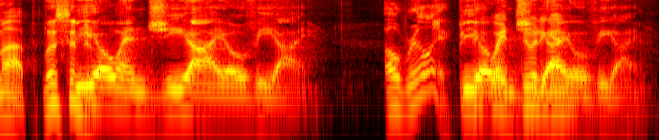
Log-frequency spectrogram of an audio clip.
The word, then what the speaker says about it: Bongiovi: B-O-N, yeah. The same way. G-I, which in Italian phonetics is the J sound. Yeah, oh, okay. So it's pronounced the same way, but it's B-O-N-G-I instead of a J.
